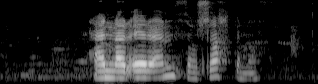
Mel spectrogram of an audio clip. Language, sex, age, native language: Icelandic, male, 9, Icelandic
